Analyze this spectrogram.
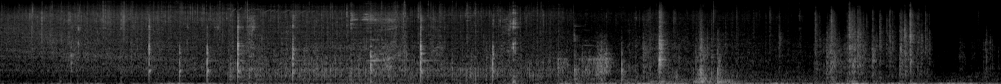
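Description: Onion and paprika sizzle in a frying pan: a steady crackling hiss broken by many sharp taps and scrapes of stirring, with no voices.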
